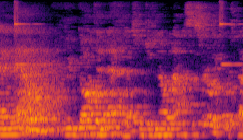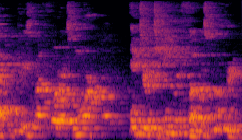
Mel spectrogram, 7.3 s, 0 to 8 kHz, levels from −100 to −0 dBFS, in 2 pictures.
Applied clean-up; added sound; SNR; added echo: classical method WPE with log-MMSE.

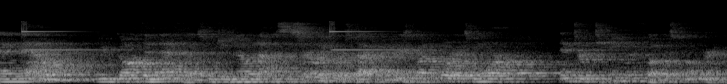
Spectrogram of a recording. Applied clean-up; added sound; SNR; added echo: none; Bicycle bell; 18 dB; reverberation time 1.9 s.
